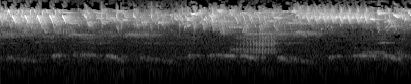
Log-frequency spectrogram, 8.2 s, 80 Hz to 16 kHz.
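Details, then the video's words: Early-morning birdsong recorded by the picnic table at Tophill Low nature reserve's main hide on 30 March 2019. Four sharp, loud high notes open over a busy chorus of chirps, with a brief rattle midway. "TopHill Low dawnchorus 30/03/2019"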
